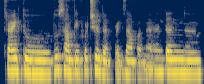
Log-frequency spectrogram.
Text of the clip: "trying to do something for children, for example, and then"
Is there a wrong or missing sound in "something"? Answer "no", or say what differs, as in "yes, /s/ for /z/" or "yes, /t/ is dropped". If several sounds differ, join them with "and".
yes, /t/ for /θ/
